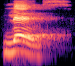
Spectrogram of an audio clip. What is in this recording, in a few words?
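"less", Nigerian Pidgin, female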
